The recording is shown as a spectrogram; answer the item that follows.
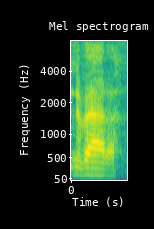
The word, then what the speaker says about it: Nevada: the silver Rush was in 59 back to Nevada yeah we pronounce it Nevada and and uh almost 200 million ounces of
